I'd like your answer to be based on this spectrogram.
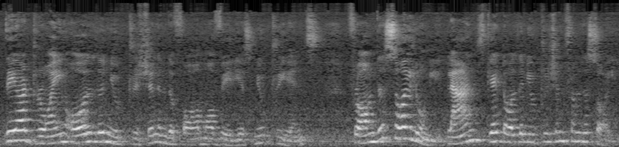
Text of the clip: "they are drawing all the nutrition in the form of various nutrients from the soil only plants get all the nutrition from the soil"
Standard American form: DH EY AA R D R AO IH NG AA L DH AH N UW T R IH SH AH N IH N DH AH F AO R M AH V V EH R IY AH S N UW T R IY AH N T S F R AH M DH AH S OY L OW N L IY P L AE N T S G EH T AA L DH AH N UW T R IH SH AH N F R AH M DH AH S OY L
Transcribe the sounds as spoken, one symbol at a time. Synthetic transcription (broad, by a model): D EY AA R D R AO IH NG AA L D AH N UW T R IH SH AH N IH N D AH F AO R M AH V V EH R IY AH S N UW T R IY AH N T S F R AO M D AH S OY L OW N IY P L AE N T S G EH T AA L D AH N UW T R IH SH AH N F R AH M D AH S OY L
